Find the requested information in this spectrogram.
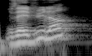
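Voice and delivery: ordinary delivery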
